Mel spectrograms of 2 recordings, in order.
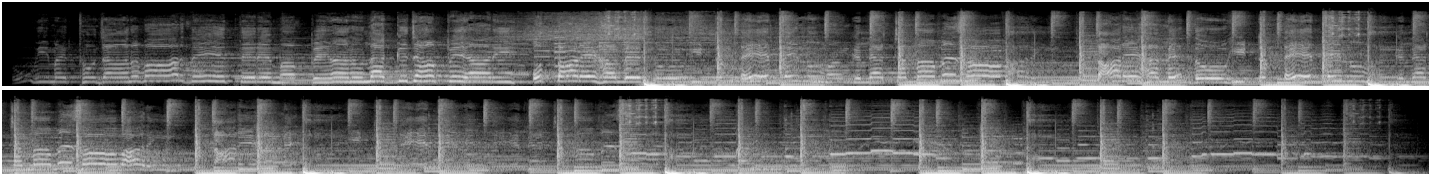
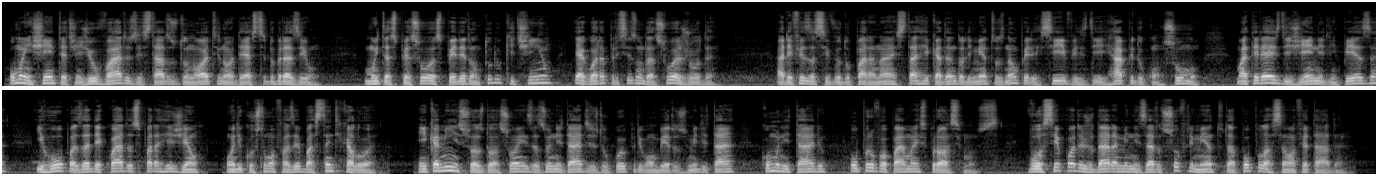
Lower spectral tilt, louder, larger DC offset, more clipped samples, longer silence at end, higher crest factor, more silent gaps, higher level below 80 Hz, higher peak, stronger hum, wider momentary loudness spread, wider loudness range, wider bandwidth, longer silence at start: about the same, -4.5 dB/octave vs -5 dB/octave; first, -14 LUFS vs -19 LUFS; neither; neither; about the same, 0.15 s vs 0.25 s; second, 12 dB vs 20 dB; neither; first, -16 dBFS vs -46 dBFS; about the same, 0 dBFS vs 0 dBFS; neither; about the same, 10 LU vs 8 LU; about the same, 4 LU vs 2 LU; about the same, 14.5 kHz vs 14 kHz; first, 0.35 s vs 0.05 s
